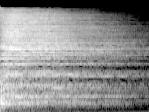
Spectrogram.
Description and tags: Gui DRUM SPLASH soft
guigui, drum, set, acoustic, mono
